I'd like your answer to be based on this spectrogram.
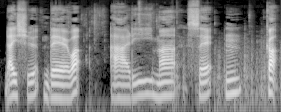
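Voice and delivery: very slow, drawn-out teaching delivery; slow model phrase. Shown as a demonstration. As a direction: spell it out slowly for learners. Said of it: "teacher models the phrase slowly".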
